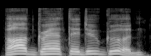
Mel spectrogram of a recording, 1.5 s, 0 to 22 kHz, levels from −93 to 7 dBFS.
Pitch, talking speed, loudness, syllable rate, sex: 165 Hz, 200 wpm, -18 LUFS, 3.7 syllables/s, male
